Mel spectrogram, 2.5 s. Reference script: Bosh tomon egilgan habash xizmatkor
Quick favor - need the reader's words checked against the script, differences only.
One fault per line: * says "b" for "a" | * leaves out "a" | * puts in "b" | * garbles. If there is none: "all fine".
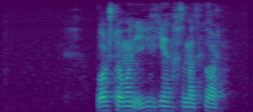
* leaves out "habash"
